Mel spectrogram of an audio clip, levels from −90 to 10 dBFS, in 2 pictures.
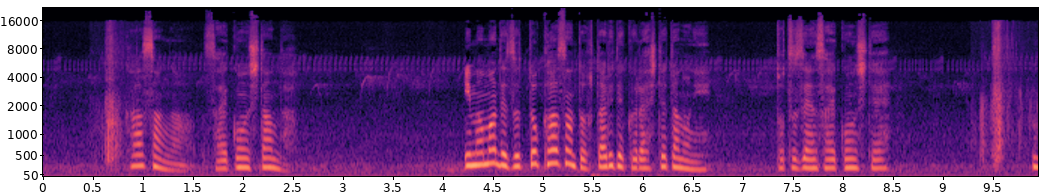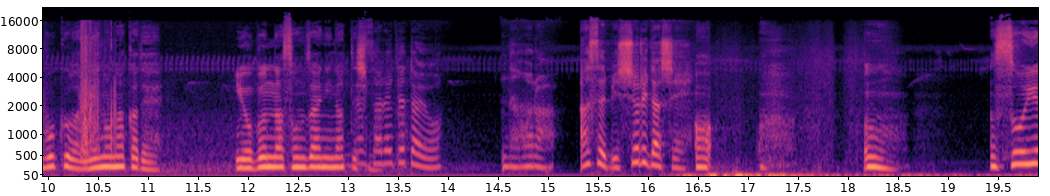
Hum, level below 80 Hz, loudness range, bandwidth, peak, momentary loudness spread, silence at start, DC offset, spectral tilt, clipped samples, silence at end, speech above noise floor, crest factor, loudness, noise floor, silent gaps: none; -40 dBFS; 7 LU; 19 kHz; -2 dBFS; 18 LU; 0.25 s; 0.4%; -4.5 dB/octave; under 0.1%; 0 s; 38 dB; 20 dB; -20 LUFS; -57 dBFS; none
